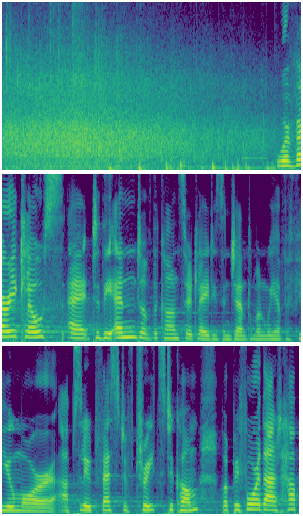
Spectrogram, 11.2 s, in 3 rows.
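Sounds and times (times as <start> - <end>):
audience applause for concert musicians: 0.0 - 3.5
speech: 3.4 - 11.1.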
